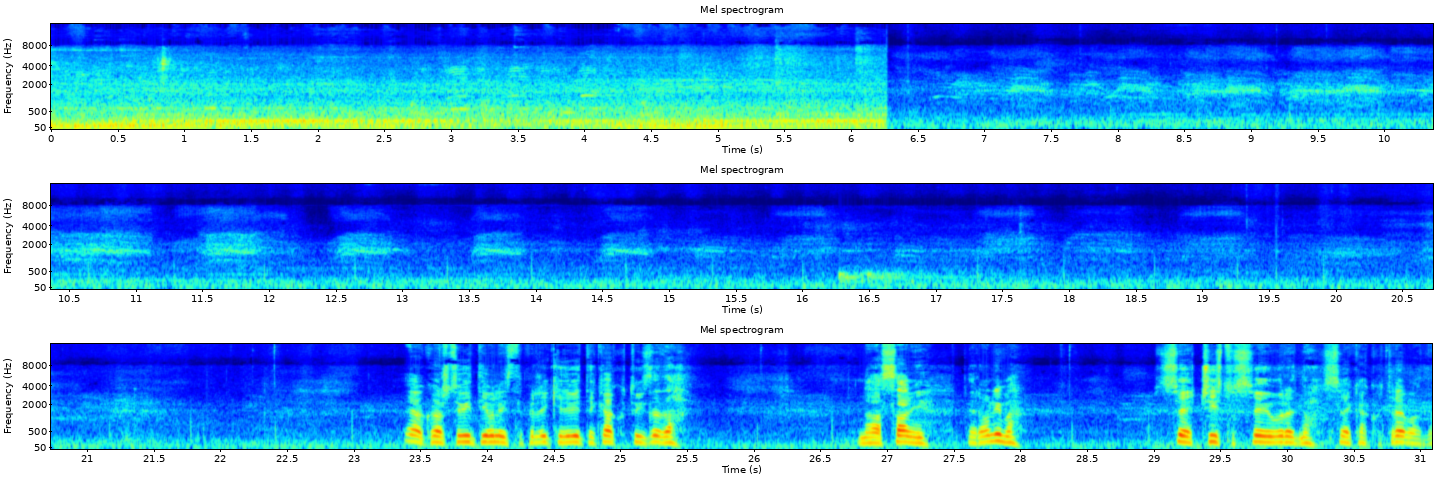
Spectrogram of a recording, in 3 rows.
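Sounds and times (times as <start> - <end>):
birds cawing: 0.0 - 31.0
brief low sound: 16.3 - 17.8.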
